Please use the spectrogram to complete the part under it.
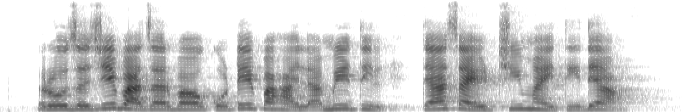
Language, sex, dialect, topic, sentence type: Marathi, female, Northern Konkan, agriculture, question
